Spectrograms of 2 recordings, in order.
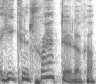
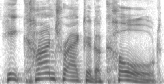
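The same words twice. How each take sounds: First: The stress in 'contracted' is on the second syllable. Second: The stress in 'contracted' is on the first syllable. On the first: The speaker calls it right. "I would say he contracted a cold" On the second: The speaker calls it wrong. "now people are using it as the noun as a verb"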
